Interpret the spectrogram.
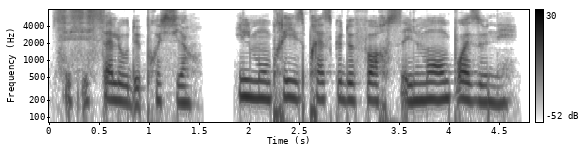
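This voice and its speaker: A woman's voice: medium pitch, little pitch movement, normal speed, natural voice. A woman voicing a sick, tearful young woman who speaks in breathless, emotional pleas, in a storybook reading. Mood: weary.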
